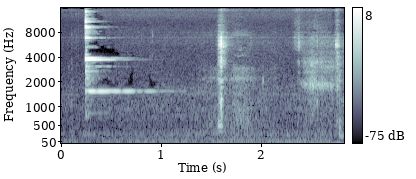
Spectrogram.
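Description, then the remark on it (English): Two glasses clink together once in a toast with a bright, ringing chime that fades over about a second, followed by a softer, shorter tap of glass; fairly quiet. “Okay, now we can clink.”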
